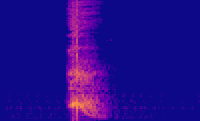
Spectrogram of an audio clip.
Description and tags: Patrick's Grunt
grunt, sound, patrick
